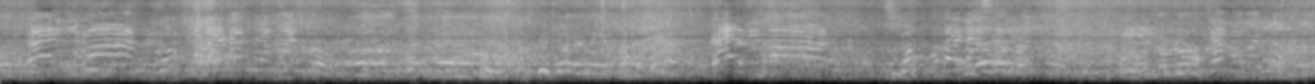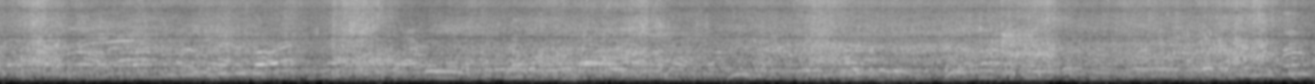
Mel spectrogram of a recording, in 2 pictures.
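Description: Several men talk and call out to each other close by.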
